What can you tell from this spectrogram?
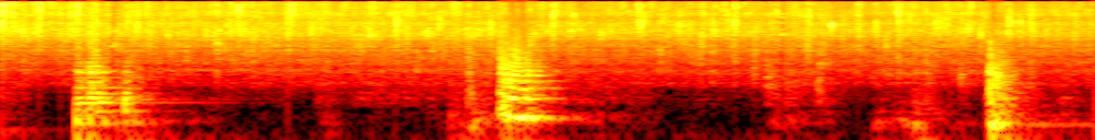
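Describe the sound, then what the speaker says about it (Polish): Continuous hot-pan sizzle with three sharp surges of hissing as chopped onion hits the oil and is stirred, close and loud. "Na rozgrzaną patelnię wrzucamy posiekaną cebulę."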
